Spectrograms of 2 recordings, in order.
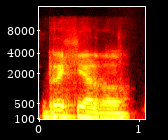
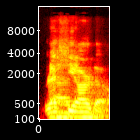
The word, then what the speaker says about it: Regiardo: Um, today's guests, we have Samantha Trottier and Hernan uh, Rehario. – Yeah. – And that they one. are both, tell me it again. How do you say it? – Uh, well, it's Regiardo. – Regiardo.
